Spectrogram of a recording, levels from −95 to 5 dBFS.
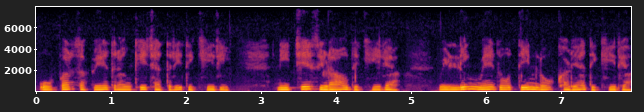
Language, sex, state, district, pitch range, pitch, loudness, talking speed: Rajasthani, female, Rajasthan, Nagaur, 155-185 Hz, 170 Hz, -17 LUFS, 120 wpm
